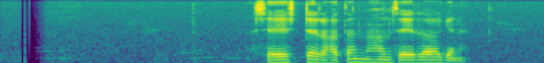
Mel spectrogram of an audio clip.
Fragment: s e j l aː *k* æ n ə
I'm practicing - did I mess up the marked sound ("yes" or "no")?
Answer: yes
